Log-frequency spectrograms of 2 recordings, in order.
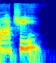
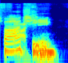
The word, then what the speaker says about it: foci: How do you say that word? The notion that history foreshadows the future. – It's Focci. – Focci, of course. – Yes, it's Focci.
